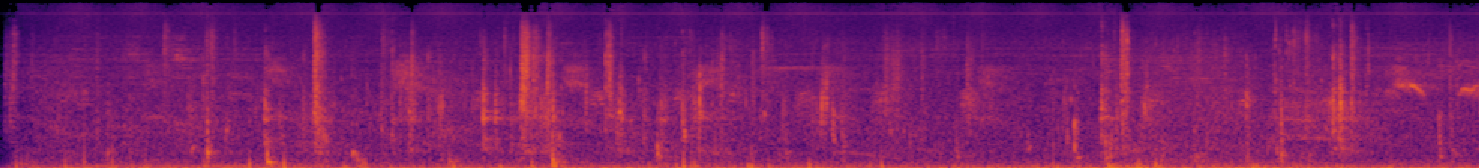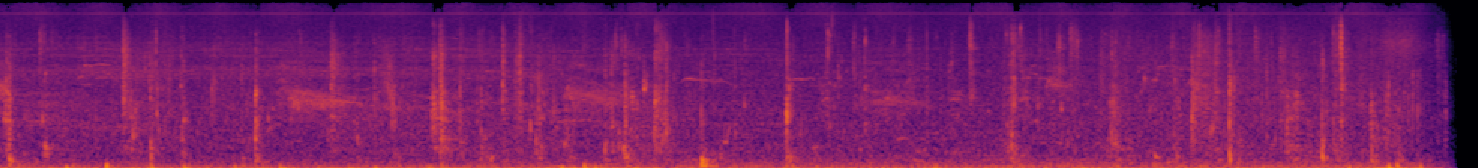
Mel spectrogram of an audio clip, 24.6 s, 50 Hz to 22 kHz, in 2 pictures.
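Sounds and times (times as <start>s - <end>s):
ship rocking: 0.0s - 24.5s.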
